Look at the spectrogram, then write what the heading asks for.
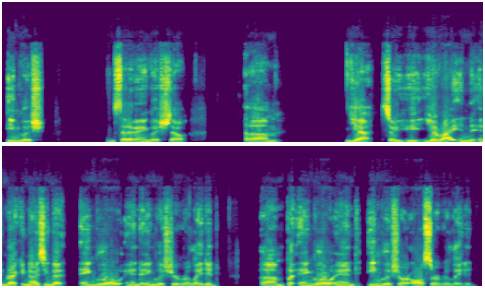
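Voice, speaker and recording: A man's voice: medium pitch, a little slow, darkish tone, no echo, rough recording. A young man with a Texan accent, answering interview questions with many ums and restarts. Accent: Texan American. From Texas, USA. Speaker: founder and writer of a small news site.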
